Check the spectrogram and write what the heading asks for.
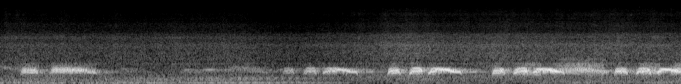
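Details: Spotted dove, Cà Mau, Vietnam, opens with one coo, falls quiet, then launches a rapid string of low, rolling coo notes.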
